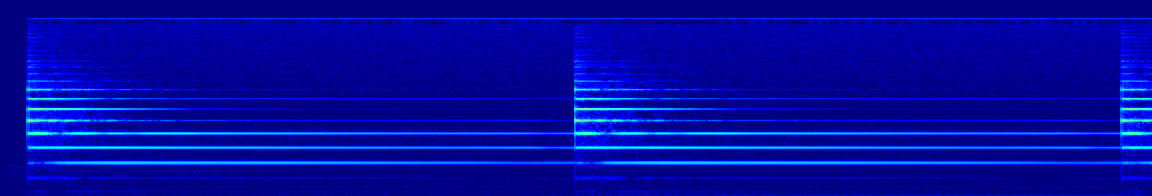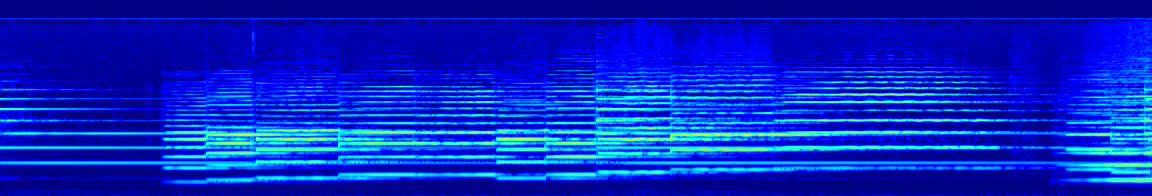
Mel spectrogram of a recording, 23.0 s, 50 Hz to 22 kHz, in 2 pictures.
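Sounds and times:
bell ringing: 0:00.3 - 0:23.0.

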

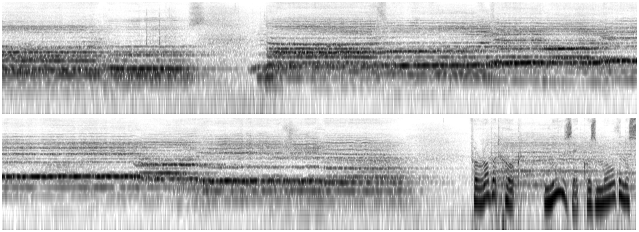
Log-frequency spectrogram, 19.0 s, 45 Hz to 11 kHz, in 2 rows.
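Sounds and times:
choir singing sustained chords: 0:00.0 - 0:19.0.

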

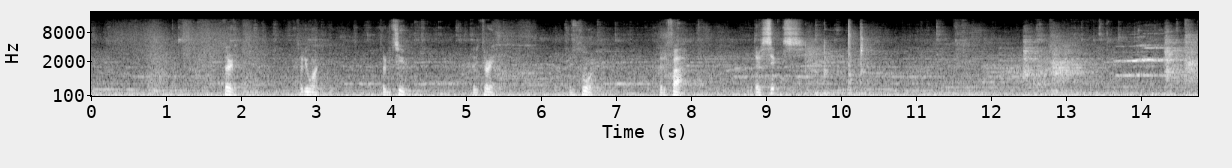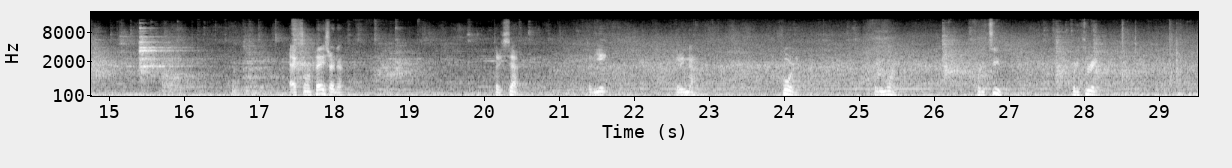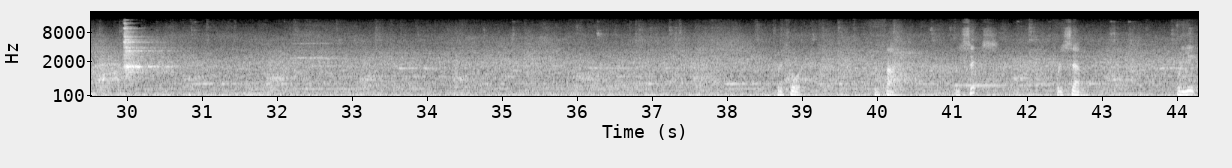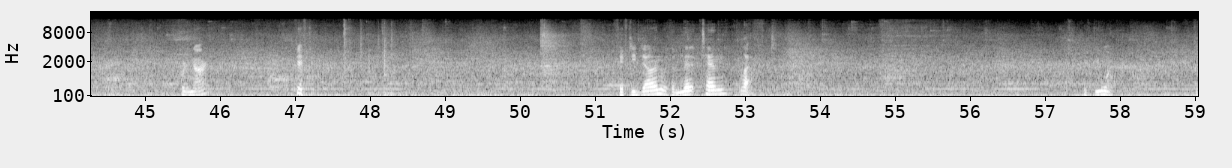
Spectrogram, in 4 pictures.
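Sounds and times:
gym background noise: 0:00.0 - 0:59.0.

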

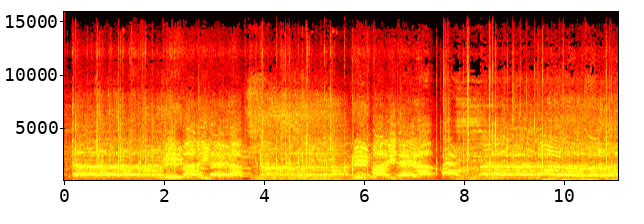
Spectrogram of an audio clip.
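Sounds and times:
crowd chanting and shouting: 0:00.0 - 0:11.0.

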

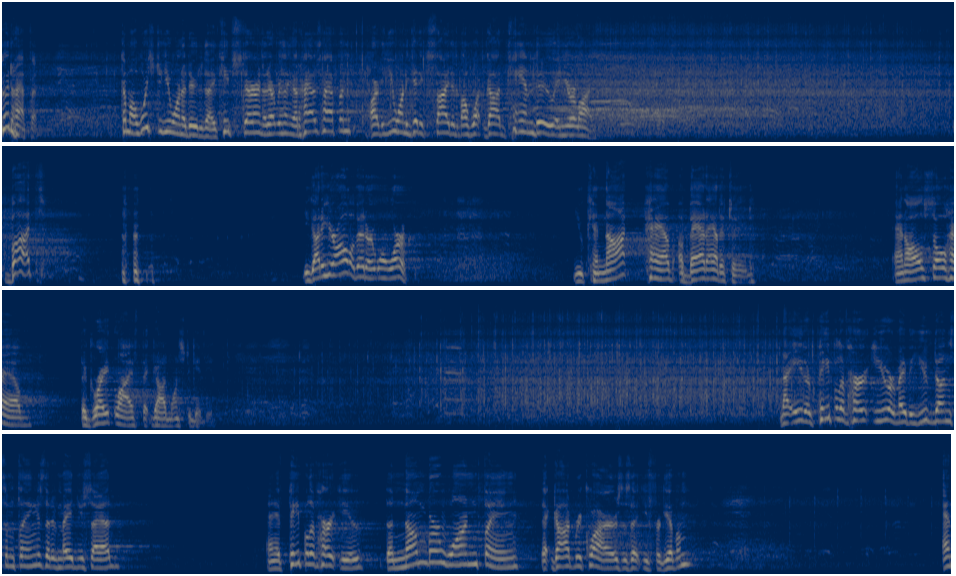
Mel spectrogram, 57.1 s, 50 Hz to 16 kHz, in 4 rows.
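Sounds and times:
large audience applauding: 0:00.8 - 0:15.4, 0:31.8 - 0:41.2, 0:53.8 - 0:57.0.

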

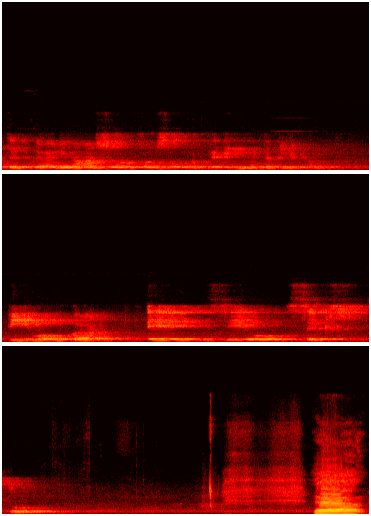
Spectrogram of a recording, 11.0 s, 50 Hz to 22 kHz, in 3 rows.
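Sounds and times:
man speaking into a microphone: 0:00.0 - 0:08.0, 0:09.6 - 0:11.0.

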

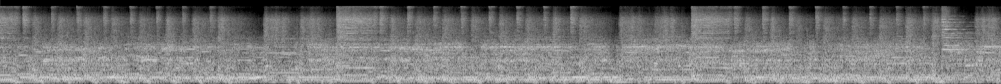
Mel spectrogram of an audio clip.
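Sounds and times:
drum kit with cymbals: 0:00.0 - 0:10.0
electric guitar: 0:00.0 - 0:10.0.

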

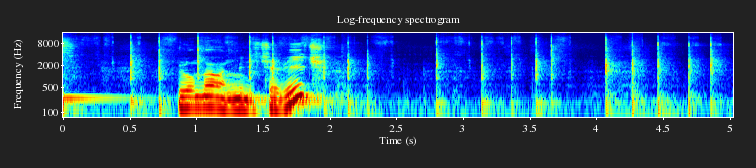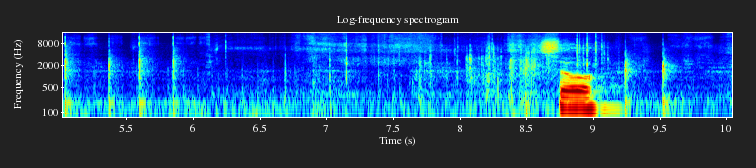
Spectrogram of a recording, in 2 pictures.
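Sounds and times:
chalk writing on chalkboard: 0:00.0 - 0:07.2, 0:09.2 - 0:10.0.

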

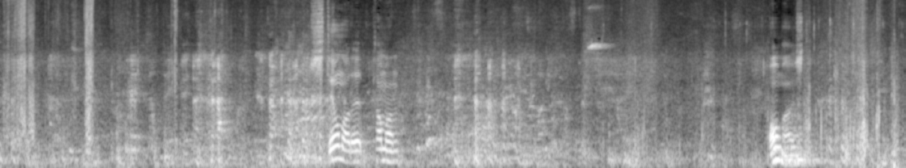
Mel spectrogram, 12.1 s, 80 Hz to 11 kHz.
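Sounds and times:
zipper rasp: 0:00.0 - 0:01.3.

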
